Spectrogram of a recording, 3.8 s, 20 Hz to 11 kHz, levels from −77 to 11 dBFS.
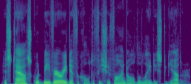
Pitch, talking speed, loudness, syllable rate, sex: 100 Hz, 220 wpm, -21 LUFS, 5.5 syllables/s, male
